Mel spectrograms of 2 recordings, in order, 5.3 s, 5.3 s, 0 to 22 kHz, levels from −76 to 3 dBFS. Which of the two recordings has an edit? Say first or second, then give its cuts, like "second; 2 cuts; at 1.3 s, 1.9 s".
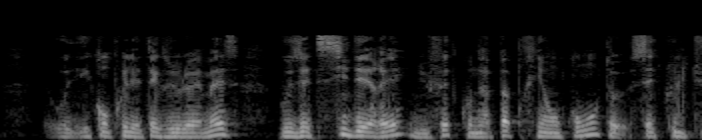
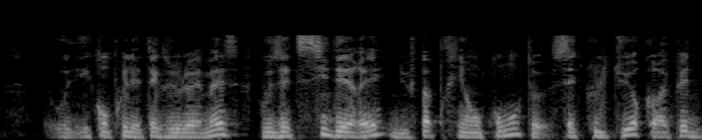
second; 2 cuts; at 1.9 s, 3.1 s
